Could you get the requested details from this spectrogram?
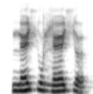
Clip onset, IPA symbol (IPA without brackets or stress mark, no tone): n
